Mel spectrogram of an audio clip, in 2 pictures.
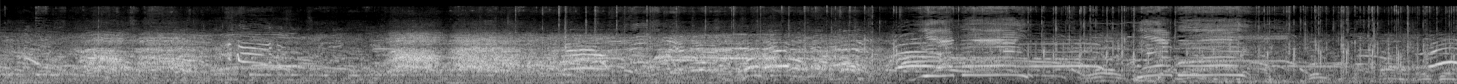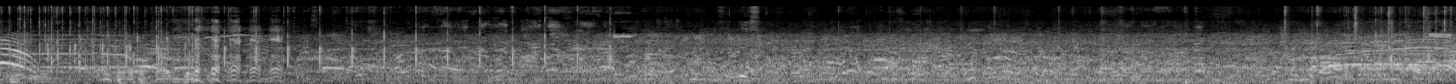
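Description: A large crowd cheers and shouts in an outdoor stadium.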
